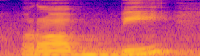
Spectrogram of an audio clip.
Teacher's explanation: ரப்பி ரா ஃபத்ஹா பெற்று வந்திருக்கு, வல்லை நம்ம ஓதணும். பா ஷத்தா வந்திருக்கு, அழுத்தம் கொடுத்து ஓதணும்.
